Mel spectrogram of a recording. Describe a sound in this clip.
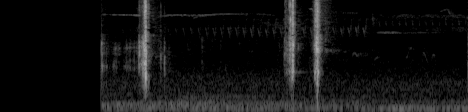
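A pistol's slide clacks as a man handles the gun.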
